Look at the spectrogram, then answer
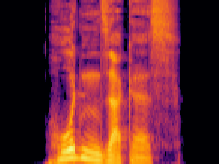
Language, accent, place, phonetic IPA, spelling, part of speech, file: German, Germany, Berlin, [ˈhoːdn̩ˌzakəs], Hodensackes, noun, De-Hodensackes.ogg
- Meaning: genitive singular of Hodensack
